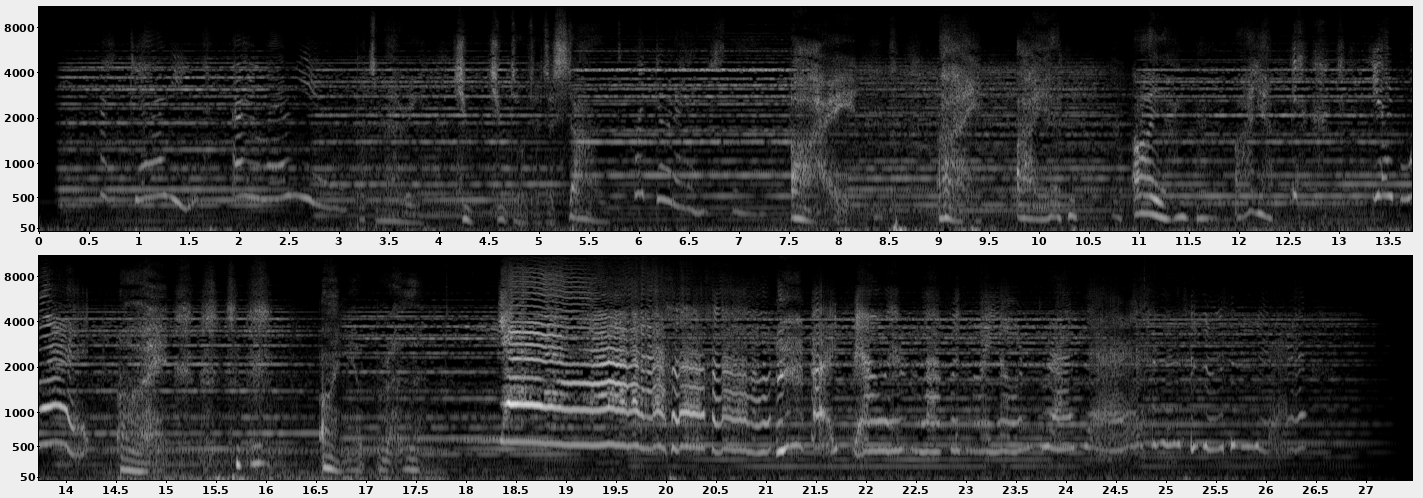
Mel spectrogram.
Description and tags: A drama so bad and cheesy, it's funny. The music is really the only sad part, and even then... not so much.
In this "drama" that was "sooooo touching", Mary (the squeaky annoying girl) finds out that Johnny (the deep voiced so quiet I had to amplify) guy was her brother. Oh no, it's sooo sad, I need a Kleenex. Waah-haah-hah.
This drama sucked. Intentionally. I don't want to make a real drama. (I probably couldn't if I tried.)
This sound was made with a headset mic and GarageBand (the violin part).
If you need the script:
Mary: But Johnny, I love you!
Johnny: But Mary, you don't understand!
Mary: What don't I understand?
Johnny: I-- I am--...
Mary: You're what?
Johnny: I... I am your brother.
Mary: NO! I fell in love with my own brother. *cries*
[recording ends]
